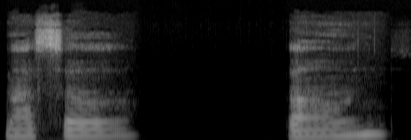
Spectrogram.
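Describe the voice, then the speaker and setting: A woman leading a guided yoga nidra meditation, speaking calmly and gently in slow, measured short phrases. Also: medium pitch, no echo, clean studio sound.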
